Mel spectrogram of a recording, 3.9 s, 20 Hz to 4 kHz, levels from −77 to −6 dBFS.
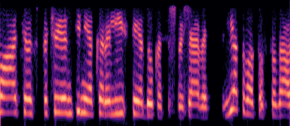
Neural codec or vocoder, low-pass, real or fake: none; 3.6 kHz; real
